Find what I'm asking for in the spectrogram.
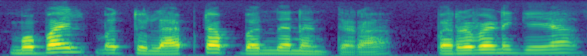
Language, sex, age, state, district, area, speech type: Kannada, male, 18-30, Karnataka, Shimoga, rural, spontaneous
